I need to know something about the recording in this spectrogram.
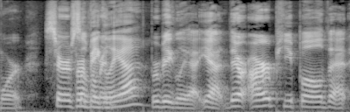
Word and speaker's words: Birbiglia: I guess what I'm saying is like Pete Birbiglia, is that how you say his name? Or Sarah Silverman. Birbiglia.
